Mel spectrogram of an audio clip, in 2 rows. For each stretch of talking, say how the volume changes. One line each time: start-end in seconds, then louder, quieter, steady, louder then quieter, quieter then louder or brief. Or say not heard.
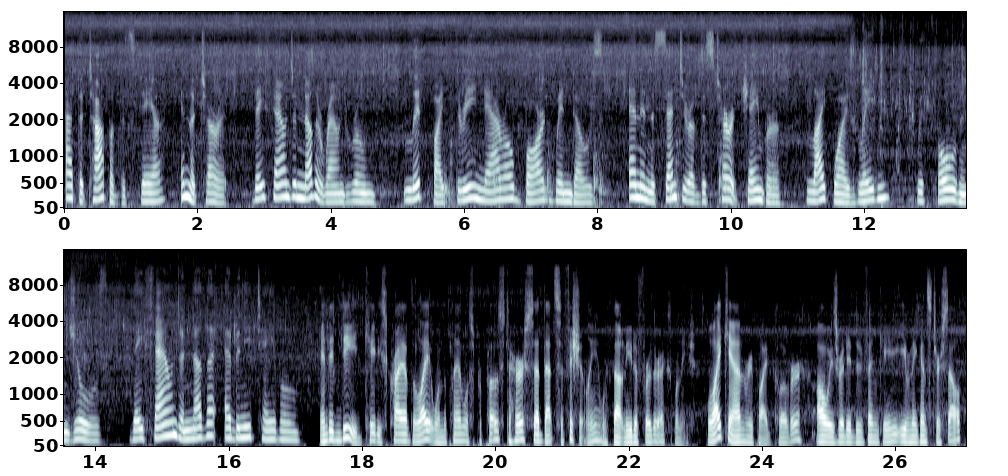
0.0-27.0 steady.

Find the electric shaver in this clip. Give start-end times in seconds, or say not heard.
not heard.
